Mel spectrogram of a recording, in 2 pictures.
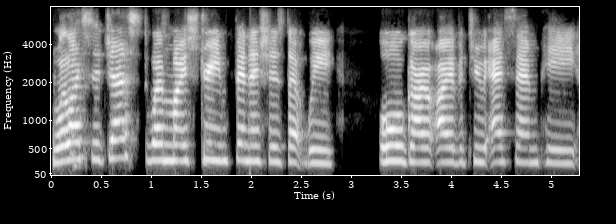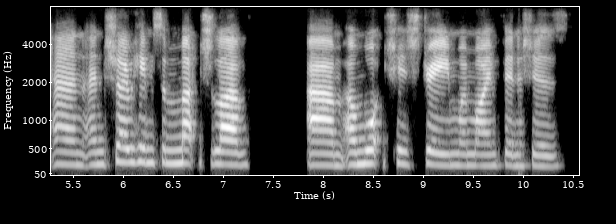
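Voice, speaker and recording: High bright-voiced woman chatting to her stream. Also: level tone, a little slow, dry recording, low-quality recording. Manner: chatty, playful, giggly. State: voice going hoarse. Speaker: livestreamer. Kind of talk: casual chat with viewers.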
